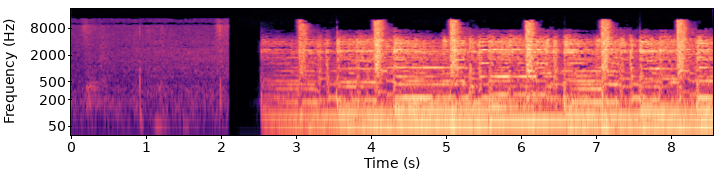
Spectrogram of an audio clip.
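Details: Two seconds of quiet background hiss, a brief silence, then loud guitar-led music with a steady beat and sharp percussive hits about every second until the end.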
